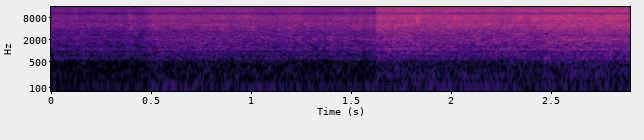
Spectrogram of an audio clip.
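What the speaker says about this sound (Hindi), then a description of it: "पैन में हम 2 टेबलस्पून ऑयल लेंगे और उसको गर्म करने के बाद हम चिकन के पीसेस को एक-एक करके इस तरह लगाते जाएंगे" Chicken pieces laid into two tablespoons of hot oil in a pan, a steady broadband frying hiss that grows louder partway through as more pieces go in, with no talking.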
